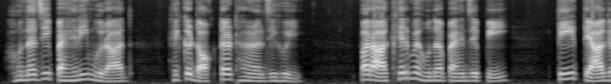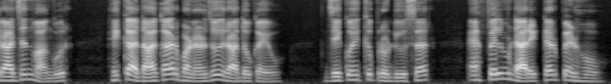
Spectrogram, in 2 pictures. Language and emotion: Sindhi, neutral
